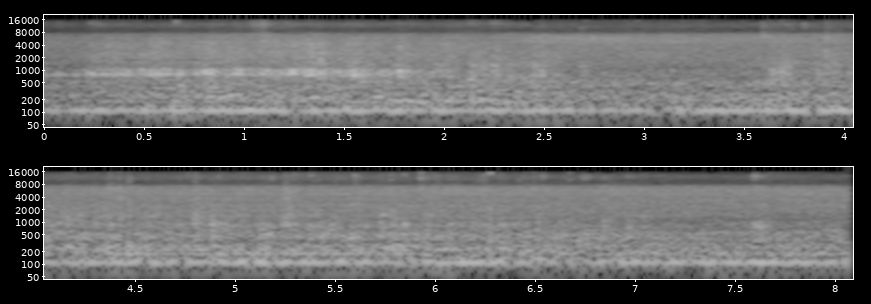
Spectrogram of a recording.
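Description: Carbonated water running from a soda fountain tap into a paper cup, fizzing with a steady hiss, over a constant low hum.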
